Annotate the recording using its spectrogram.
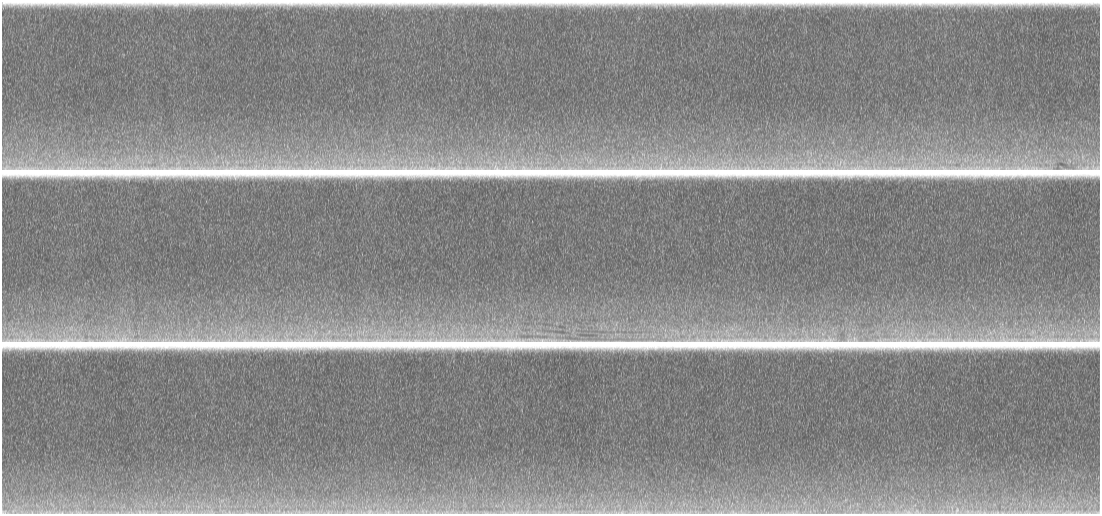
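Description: Waterfall: a steady, even rush of falling water.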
